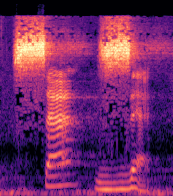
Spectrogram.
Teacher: sa za sama-sama di ujung lidah, sama-sama di vokalnya di ujung lidah, sa za. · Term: sin dan zai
